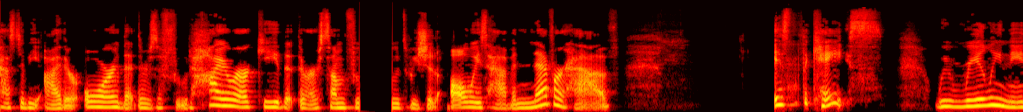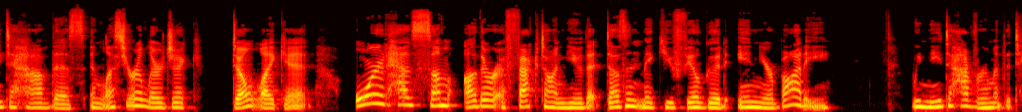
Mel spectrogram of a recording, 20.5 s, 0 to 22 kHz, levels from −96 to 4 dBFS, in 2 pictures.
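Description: At 3.59 s, right after "that there are some", the speech drops abruptly into silence for about 0.33 s, then picks up cleanly at "we should always have" with nothing skipped. This is a rebuffering stall: the player used up its downloaded audio and simply waited for more data before carrying on. No material is lost. The gap adds roughly 330 ms to the timeline, heard as an unnatural pause mid-phrase.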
